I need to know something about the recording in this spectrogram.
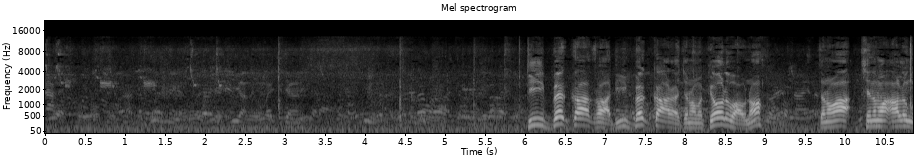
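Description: A crowd of onlookers chatters in the background.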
